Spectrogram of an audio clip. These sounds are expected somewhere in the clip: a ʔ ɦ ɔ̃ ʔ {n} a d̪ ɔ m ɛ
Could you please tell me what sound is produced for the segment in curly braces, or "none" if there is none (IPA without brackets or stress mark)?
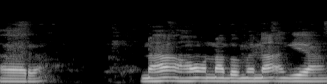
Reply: n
